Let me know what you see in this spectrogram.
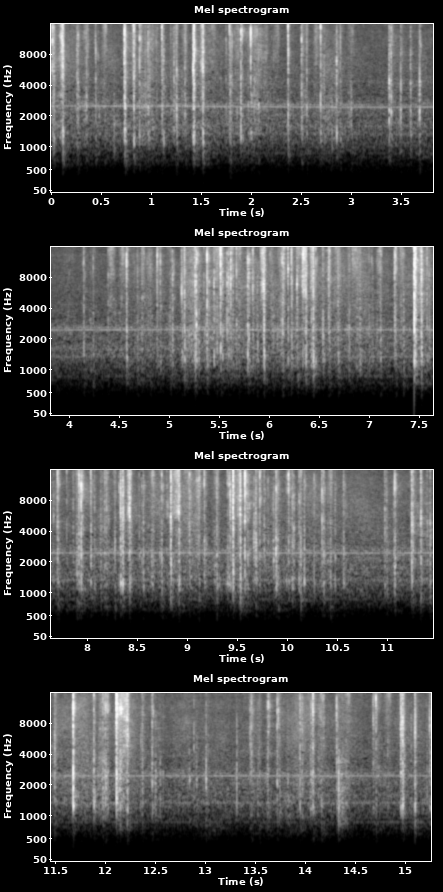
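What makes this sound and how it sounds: A hand with long nails and rings types on an ASUS laptop keyboard with plastic keys. The result is a long, quiet stream of rapid, bright, crisp taps that die away instantly, with almost no low end and a faint steady tone underneath.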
